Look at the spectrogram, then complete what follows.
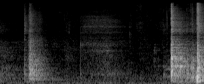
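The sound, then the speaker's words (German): Frying pans knock and clatter against each other in a few sharp bursts as they are being packed in and no longer fit, with a brief jumble early on and two louder clanks near the end. “Ah, jetzt passen die Pfannen nicht mehr rein. Vorher hat es doch geklappt.”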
